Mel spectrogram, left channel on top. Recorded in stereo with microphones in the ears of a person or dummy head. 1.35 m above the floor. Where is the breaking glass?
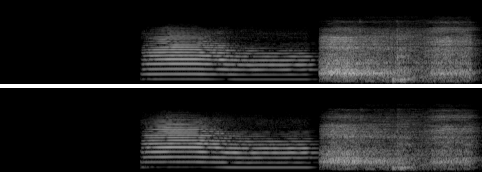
No breaking glass in this recording.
